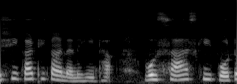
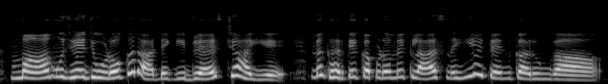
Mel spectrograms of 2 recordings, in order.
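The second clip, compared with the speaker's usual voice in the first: put-on higher, insistent little boy; child voice; 6 semitones higher than usual. Young son demanding a karate dress from mother, childish. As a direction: whine for the karate uniform.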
